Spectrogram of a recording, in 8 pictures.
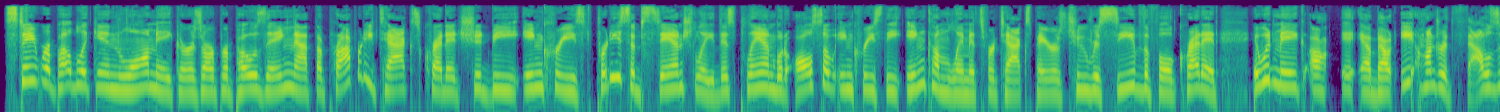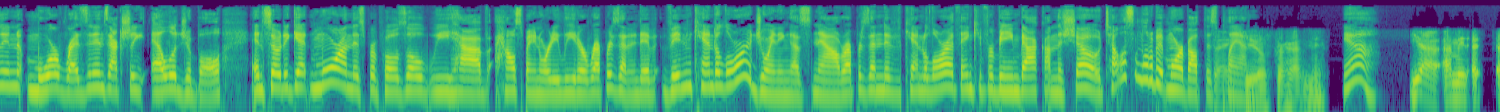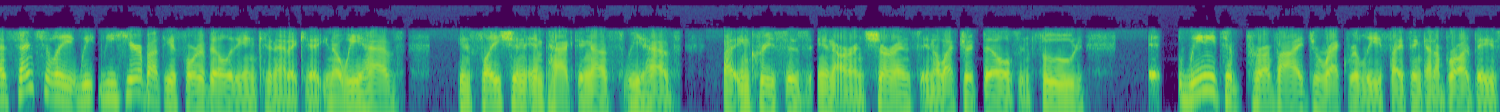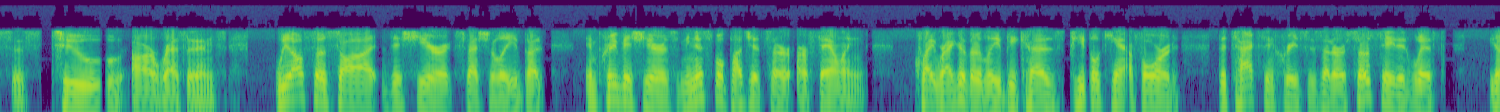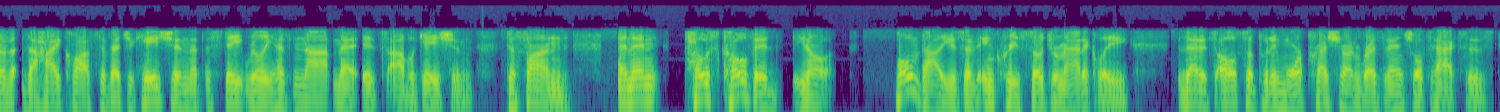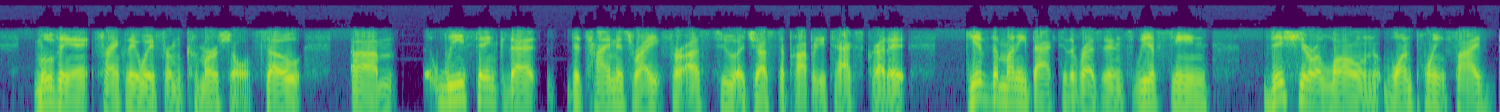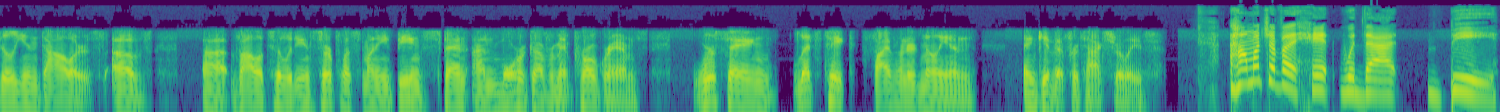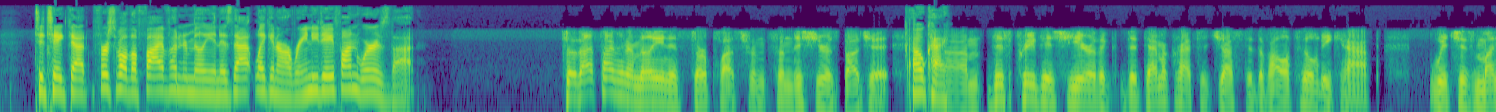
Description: For more on this proposal, we spoke to House Minority Leader, Representative Vin Candelora.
